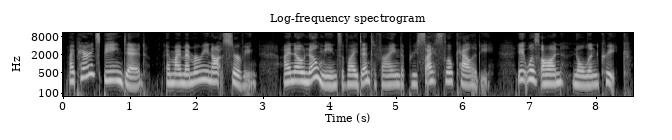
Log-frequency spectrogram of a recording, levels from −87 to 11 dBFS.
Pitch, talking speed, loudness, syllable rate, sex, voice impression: 235 Hz, 160 wpm, -20 LUFS, 4.9 syllables/s, female, feminine, adult-like, tensed, slightly powerful, slightly bright, clear, fluent, intellectual, friendly, lively, slightly intense, sharp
